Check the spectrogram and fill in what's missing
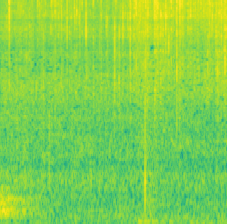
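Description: Green chillies roasting in a pan crackle and sizzle softly and continuously, with a faint scrape partway through; no one talks.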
